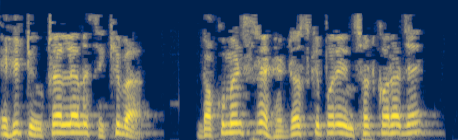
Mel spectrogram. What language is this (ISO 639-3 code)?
ori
